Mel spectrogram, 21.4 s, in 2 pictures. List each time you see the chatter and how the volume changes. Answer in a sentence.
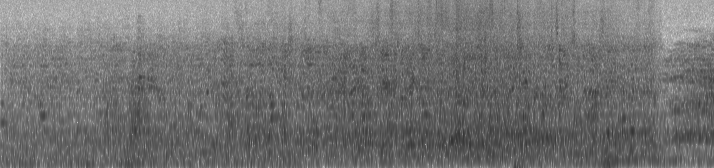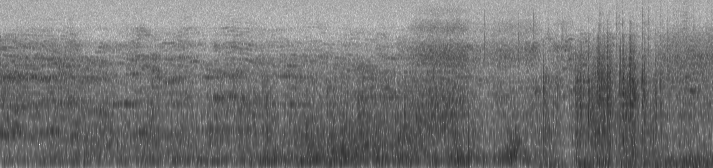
You can hear the chatter from 0.0 to 21.3 s, getting louder then quieter.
